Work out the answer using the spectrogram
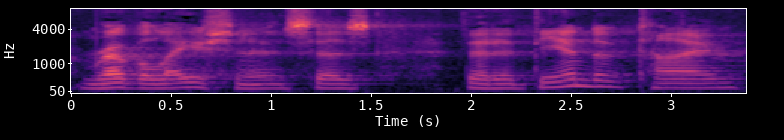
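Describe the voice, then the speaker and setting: A man's voice: mid-range voice, measured pace, fairly bright tone. An older man from Ecuador tells a long story as an interview guest, wandering and searching for his words. His voice sits in a mid range. A long hall reverb trails every phrase. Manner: rambling, searches for words with many restarts. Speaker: guest, missionary's son.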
